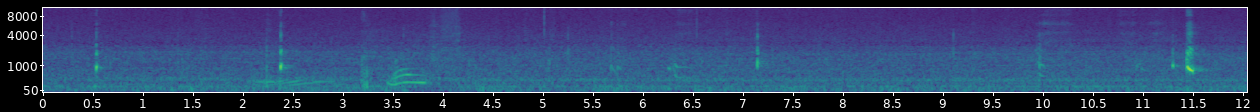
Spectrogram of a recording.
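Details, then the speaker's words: About six sharp, brief hiccups over twelve seconds with soft vocal sounds between, in an infant in a quiet room, in the morning. "Have you got the hiccups?"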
